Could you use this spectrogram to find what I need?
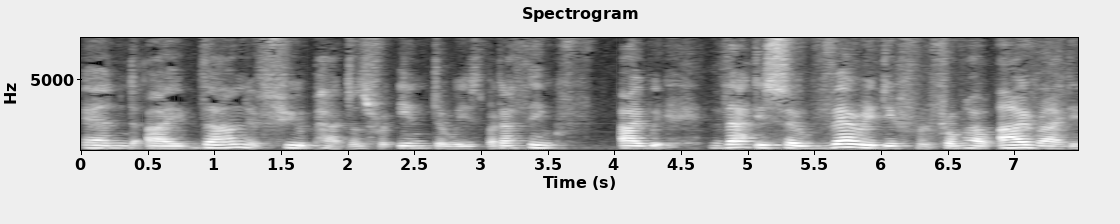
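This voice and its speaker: Fairly even intonation at a fairly slow pace, in a Swedish accent. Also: woman, fairly low pitch for a woman. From Sweden (Stockholm, grew up in Malmö). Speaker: knitwear designer and knitting teacher. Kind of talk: casual interview chat.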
